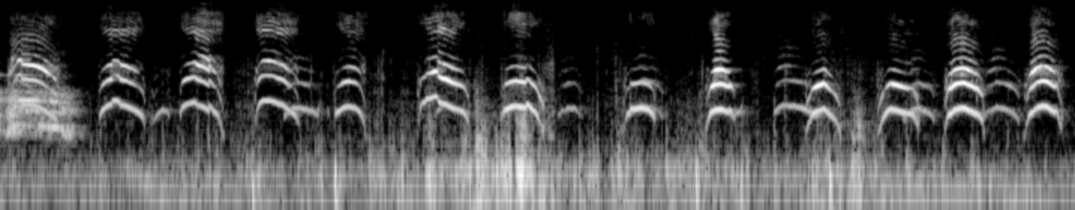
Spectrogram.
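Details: Kitten meowing in search of its mother: a persistent series of high, bending mews, some opening with a wavering wail, then short rising-falling cries roughly one a second, growing quicker and louder toward the end.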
